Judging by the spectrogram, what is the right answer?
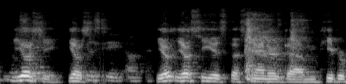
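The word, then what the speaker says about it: Yose: So, I mean, I never met him, so I don't know how he says it, but Yossi is the usual way we say it.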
